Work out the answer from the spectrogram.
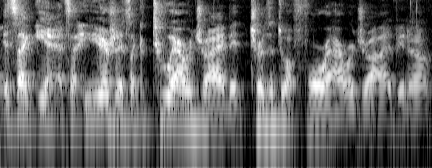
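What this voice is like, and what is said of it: Brooklyn accent. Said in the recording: “that accent, the, you know, the Brooklyn ... You got the accent.”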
